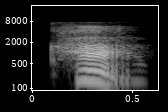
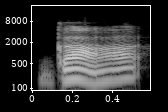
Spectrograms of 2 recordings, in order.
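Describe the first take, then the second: First: The consonant is soft, unvoiced and without aspiration. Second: The consonant is fully voiced like English g. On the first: The speaker calls it right. "Very soft, plain sound" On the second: The speaker calls it wrong. "or it's not ga"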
